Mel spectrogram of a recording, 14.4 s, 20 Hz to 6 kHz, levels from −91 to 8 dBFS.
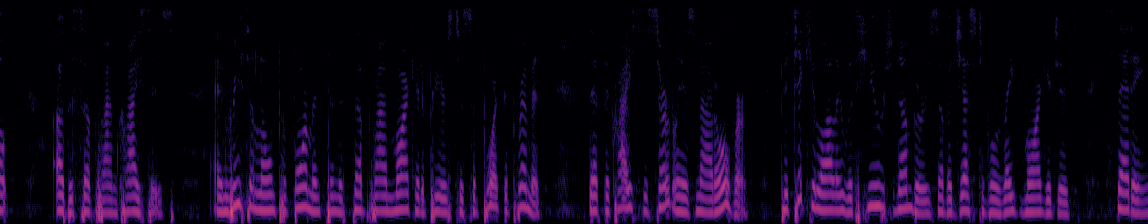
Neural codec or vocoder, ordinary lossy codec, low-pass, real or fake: autoencoder, 48 kHz, 128 numbers a frame, DAC-VAE, trained on Japanese speech; MP3, 32 kbps; 5.4 kHz; fake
